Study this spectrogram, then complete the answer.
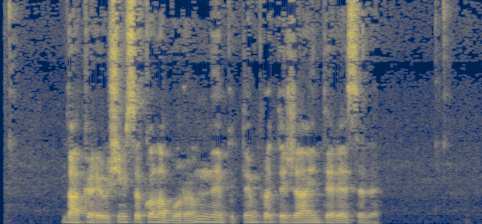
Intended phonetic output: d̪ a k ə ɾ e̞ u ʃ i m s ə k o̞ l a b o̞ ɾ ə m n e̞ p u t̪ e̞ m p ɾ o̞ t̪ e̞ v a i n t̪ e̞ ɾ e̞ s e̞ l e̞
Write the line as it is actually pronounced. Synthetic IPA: d̪ a k ə ɾ e̞ u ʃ i m s ə k o̞ l a b o̞ ɾ ə m n e̞ p u t̪ e̞ m p ɾ o̞ t̪ e̞ ʒ a i n t̪ e̞ ɾ e̞ s e̞ l e̞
